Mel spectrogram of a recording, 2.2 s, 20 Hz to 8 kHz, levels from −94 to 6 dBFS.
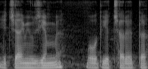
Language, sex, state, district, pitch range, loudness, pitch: Hindi, male, Uttar Pradesh, Ghazipur, 95-100 Hz, -34 LUFS, 95 Hz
